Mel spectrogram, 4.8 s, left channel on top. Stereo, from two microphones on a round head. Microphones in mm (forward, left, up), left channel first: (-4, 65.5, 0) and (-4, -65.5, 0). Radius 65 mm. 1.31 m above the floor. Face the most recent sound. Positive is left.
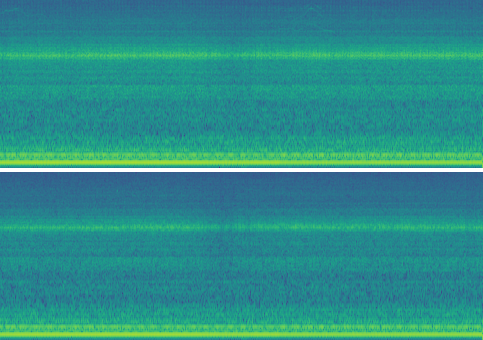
No sound to turn to.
